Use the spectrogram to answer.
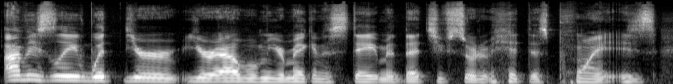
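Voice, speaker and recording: A man's voice: on the high side, steady tone, normal speed, vocal fry, no room sound. A young man hosting a casual podcast, talking loosely, swearing freely and getting emphatic. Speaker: podcast host.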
